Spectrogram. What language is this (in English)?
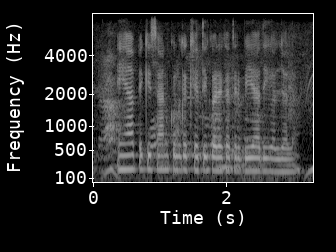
Bhojpuri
